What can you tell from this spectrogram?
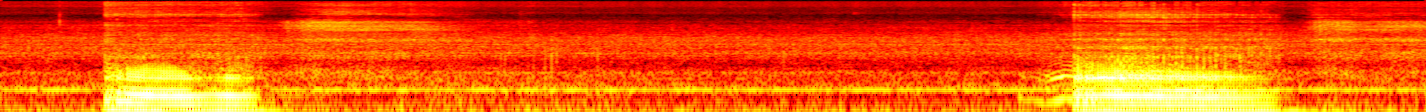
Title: snoring of chow chow dog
